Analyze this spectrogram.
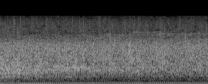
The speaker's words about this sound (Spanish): Aplaudido, muy aplaudido Darío Brizuela que acaba de irse al banco y ha entrado Luz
